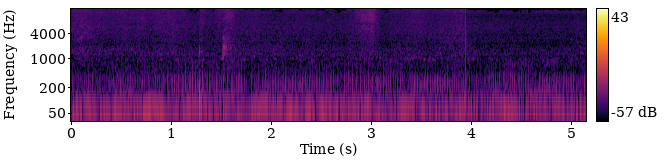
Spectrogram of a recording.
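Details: Female British Shorthair cat in NY12 colouring, newly arrived home after a long journey, dozing off tired after eating; a soft, steady low rumbling purr runs throughout with faint rustles.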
